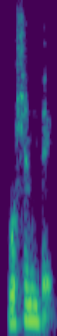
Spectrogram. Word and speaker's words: Wochenende: wohin gehst du am Wochenende? ভোখেন আহ, এন্ডে, wo- এটা খ উচ্চারণ wochen করি আমরা, হ্যাঁ Wochenende, ভোখেন wohin এন্ডে।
